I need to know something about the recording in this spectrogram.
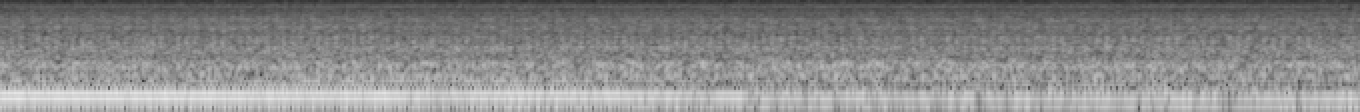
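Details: Engine starts and idles with a low, steady hum, no radiator fan roar at startup, after replacing the coolant temperature sensor and thermostat and bleeding the coolant; the fan had previously run full blast from every cold start. Normal idle.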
